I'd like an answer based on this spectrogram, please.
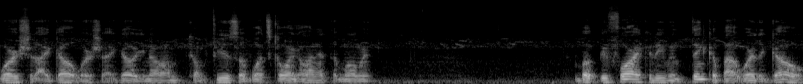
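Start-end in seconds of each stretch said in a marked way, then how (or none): none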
